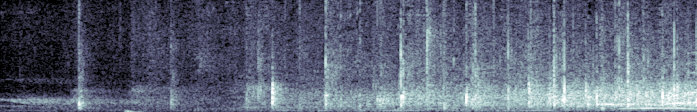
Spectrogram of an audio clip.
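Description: Audience applause starts with a few scattered claps, then swells into dense, steady clapping that grows louder over a few seconds, with faint voices and a brief whistle-like tone near the end.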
